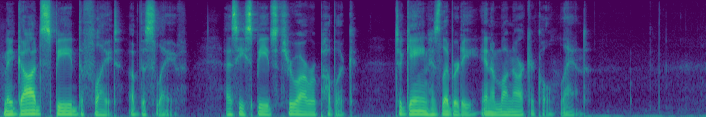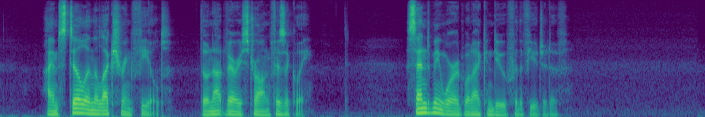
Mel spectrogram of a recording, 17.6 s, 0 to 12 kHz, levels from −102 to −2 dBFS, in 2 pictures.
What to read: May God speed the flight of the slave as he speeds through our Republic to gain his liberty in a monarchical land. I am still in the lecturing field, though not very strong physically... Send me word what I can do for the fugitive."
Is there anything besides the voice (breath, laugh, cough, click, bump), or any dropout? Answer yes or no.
no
